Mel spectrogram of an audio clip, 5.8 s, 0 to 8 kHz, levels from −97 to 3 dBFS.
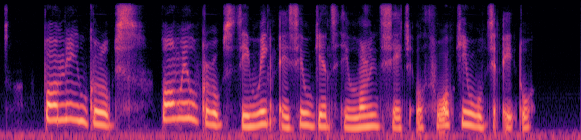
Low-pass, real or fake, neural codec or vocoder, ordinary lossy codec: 7.2 kHz; fake; autoencoder, 22.05 kHz, a latent of 192 numbers a frame, VITS, trained on many speakers; none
